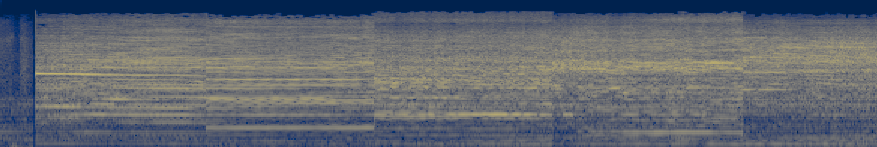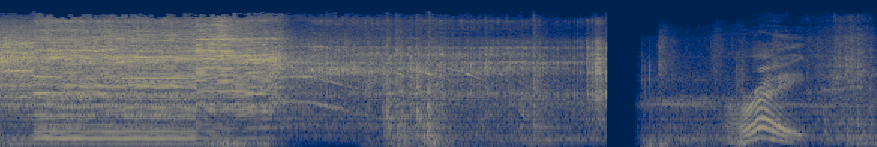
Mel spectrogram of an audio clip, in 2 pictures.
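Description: Handheld angle grinder cutting through the sheet steel of a rusty vehicle door, a loud steady whine over grinding noise, in several joined stretches. About ten seconds in it winds down with a falling whine.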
